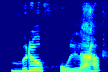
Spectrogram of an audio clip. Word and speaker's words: brújula: Por ejemplo, brújula. Bru suena más.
